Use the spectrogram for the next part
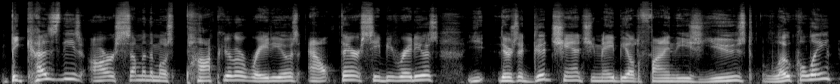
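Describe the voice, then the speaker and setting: A man's voice: sits high, moderate pace, no echo. A man hosting a casual product review, explaining gear to viewers in plain, informal layman's terms. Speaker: host of a prepper radio review channel.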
